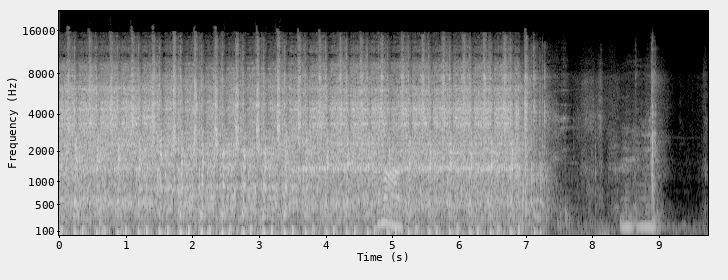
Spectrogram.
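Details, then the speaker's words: Old Troy-Bilt riding lawn mower long left sitting, choke off: steady starter cranking about three beats a second for seven seconds, engine never catches; cranks but won't start, fuel coming through but maybe not reaching the engine. "that choke off. Try again. Alright. That's not working."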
